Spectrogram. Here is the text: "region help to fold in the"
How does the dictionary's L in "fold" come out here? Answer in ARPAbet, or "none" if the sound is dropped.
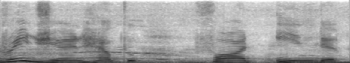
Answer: none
